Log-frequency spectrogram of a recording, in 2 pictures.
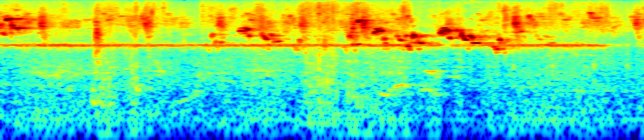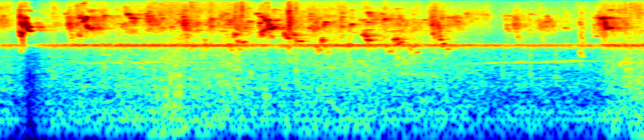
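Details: A group of lovebirds being fed keeps up a continuous chatter of harsh squawks and quick chirps, rising and falling in intensity, with rustling and a steady high whine underneath.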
